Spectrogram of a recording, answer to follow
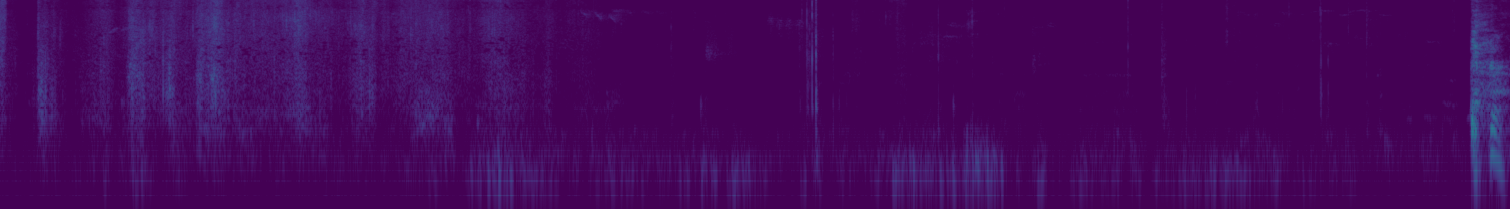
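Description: Footsteps and rustling as a person moves about and handles gear on the bank, busiest in the first six seconds and quieter after, with a single sharp click about eight seconds in.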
